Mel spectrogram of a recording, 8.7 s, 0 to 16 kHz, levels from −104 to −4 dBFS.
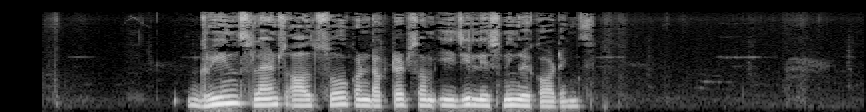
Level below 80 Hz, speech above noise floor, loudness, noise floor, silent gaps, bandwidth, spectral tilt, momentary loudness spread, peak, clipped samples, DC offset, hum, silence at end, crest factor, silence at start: -62 dBFS; 52 dB; -21 LUFS; -73 dBFS; none; 11.5 kHz; -5.5 dB/octave; 12 LU; -6 dBFS; under 0.1%; under 0.1%; none; 2.75 s; 18 dB; 1.9 s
